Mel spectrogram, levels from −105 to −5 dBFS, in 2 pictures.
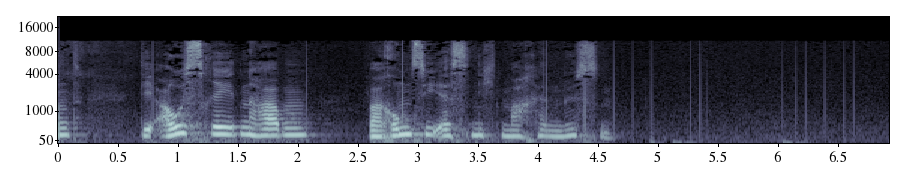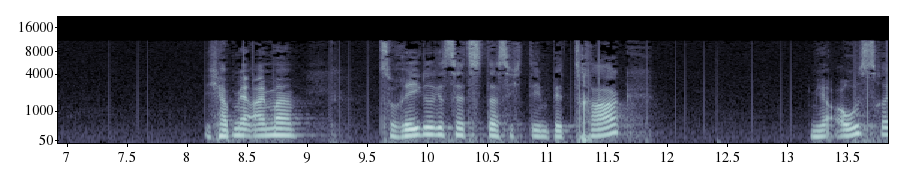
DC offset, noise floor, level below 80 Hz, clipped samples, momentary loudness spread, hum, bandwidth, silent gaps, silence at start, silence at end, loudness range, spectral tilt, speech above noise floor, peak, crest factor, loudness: under 0.1%; -69 dBFS; -56 dBFS; under 0.1%; 13 LU; none; 11.5 kHz; none; 0 s; 0 s; 13 LU; -5.5 dB/octave; 40 dB; -12 dBFS; 20 dB; -30 LUFS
